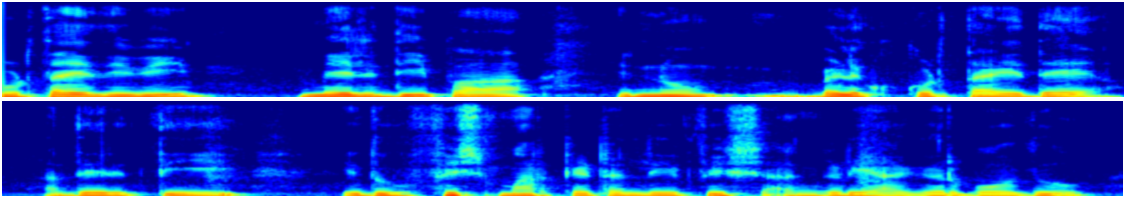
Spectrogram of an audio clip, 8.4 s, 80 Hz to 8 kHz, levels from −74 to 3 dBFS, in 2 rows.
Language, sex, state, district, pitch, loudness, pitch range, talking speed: Kannada, male, Karnataka, Bellary, 145 Hz, -17 LUFS, 140-155 Hz, 120 wpm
